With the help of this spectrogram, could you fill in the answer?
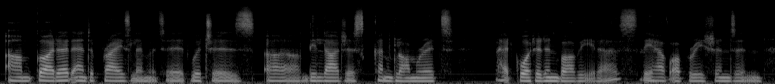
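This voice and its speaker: Low, creaky Trinidadian woman. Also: little pitch movement, moderate pace. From Trinidad and Tobago. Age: middle-aged. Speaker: guest economic analyst. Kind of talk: conversational radio interview. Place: radio studio.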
